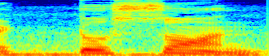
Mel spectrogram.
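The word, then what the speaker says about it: Tucson: तर मी आता आलोय अरिझोना मधल्या टसोन ्याच स्पेलिंग टक्सन असं होतं ज्याची हुंडाई ची गाडी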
